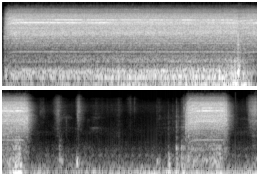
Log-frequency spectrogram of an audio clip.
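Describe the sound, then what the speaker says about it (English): Power drill boring through a Viking leather saddlebag on a Harley-Davidson Dyna Super Glide, a loud steady whine for about five seconds, then a few short bursts and another run near the end. "And then from there, drill through that one."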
